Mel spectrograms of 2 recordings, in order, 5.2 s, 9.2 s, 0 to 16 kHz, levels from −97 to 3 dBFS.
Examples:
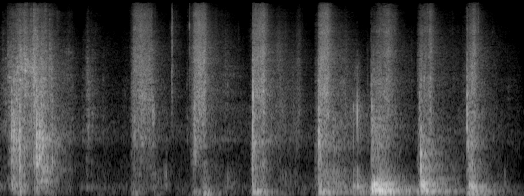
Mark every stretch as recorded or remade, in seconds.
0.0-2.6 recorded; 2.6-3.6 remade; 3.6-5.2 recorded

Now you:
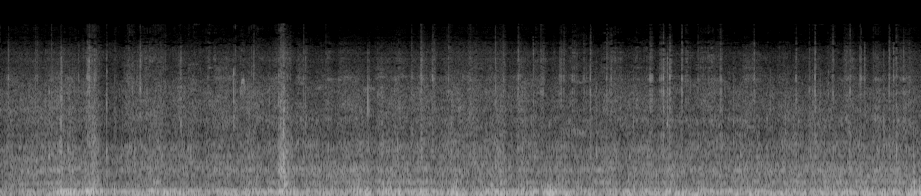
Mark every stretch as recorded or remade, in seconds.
0.0-0.6 remade; 0.6-3.2 recorded; 3.2-5.6 remade; 5.6-8.3 recorded; 8.3-9.2 remade

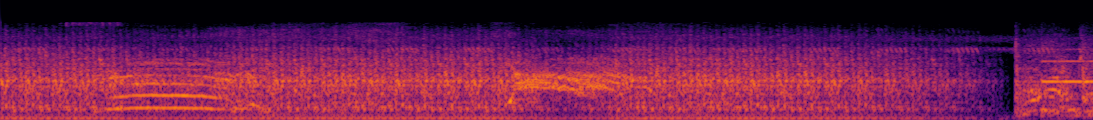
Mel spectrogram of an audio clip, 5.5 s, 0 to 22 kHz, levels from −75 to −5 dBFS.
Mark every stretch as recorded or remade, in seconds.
0.0-5.5 recorded

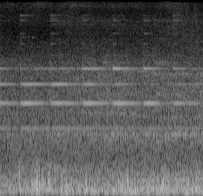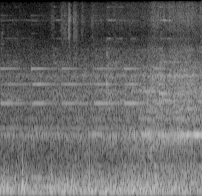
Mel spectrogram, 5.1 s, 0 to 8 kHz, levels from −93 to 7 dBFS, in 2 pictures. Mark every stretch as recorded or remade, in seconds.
0.0-5.1 recorded

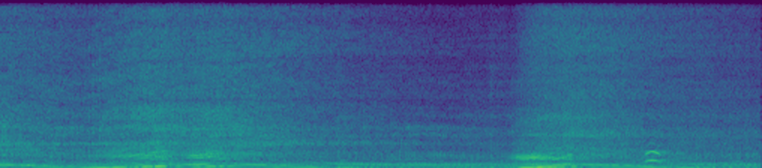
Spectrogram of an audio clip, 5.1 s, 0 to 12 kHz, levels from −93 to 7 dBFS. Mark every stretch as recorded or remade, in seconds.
0.0-3.1 recorded; 3.1-5.1 remade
